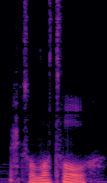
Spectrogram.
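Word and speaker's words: axolotl: Axelottal. I'm pronouncing the tea harder than other Americans.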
